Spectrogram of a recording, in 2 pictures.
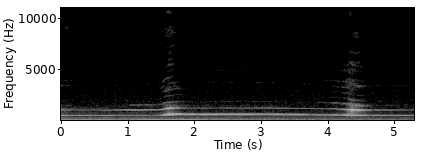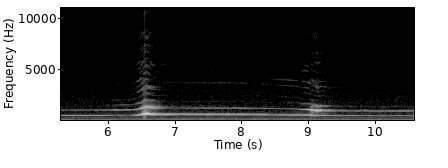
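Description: A woman's voice singing long, held notes on a pure hum-like tone. It slides up to a slightly higher note and back down, four glides in all, each pitch held for a couple of seconds. This is the interval sung through with a glissando, the way the teacher intonates the distance between two notes before playing them.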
